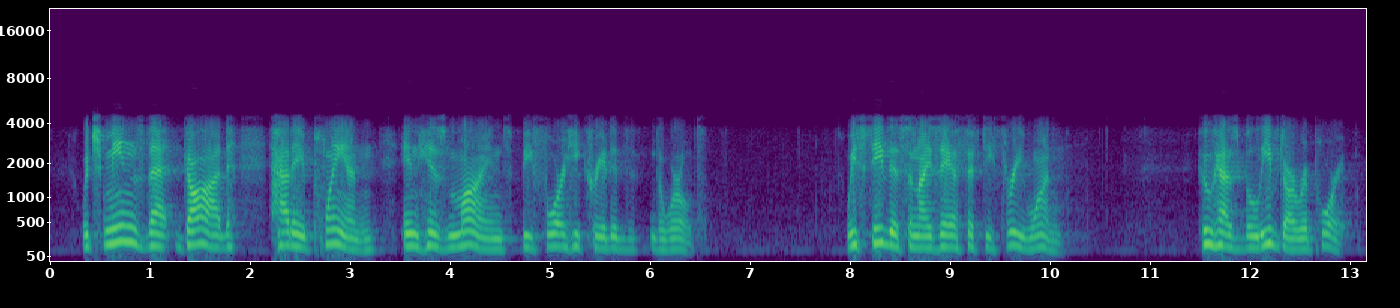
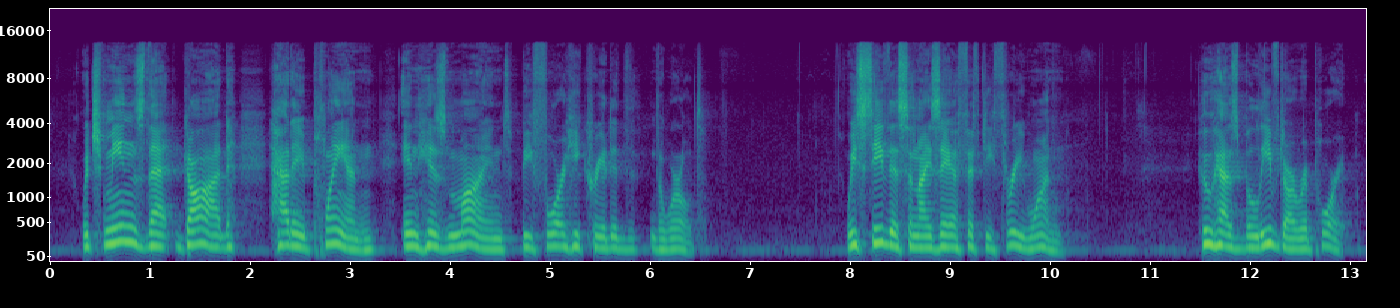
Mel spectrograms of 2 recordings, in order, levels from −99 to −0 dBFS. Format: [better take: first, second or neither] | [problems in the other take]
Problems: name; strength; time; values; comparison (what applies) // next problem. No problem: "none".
second | phone-call audio; nothing above 3.5 kHz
